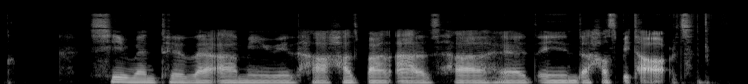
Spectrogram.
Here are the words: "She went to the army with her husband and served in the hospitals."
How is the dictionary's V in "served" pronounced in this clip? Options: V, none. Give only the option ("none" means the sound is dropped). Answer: none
